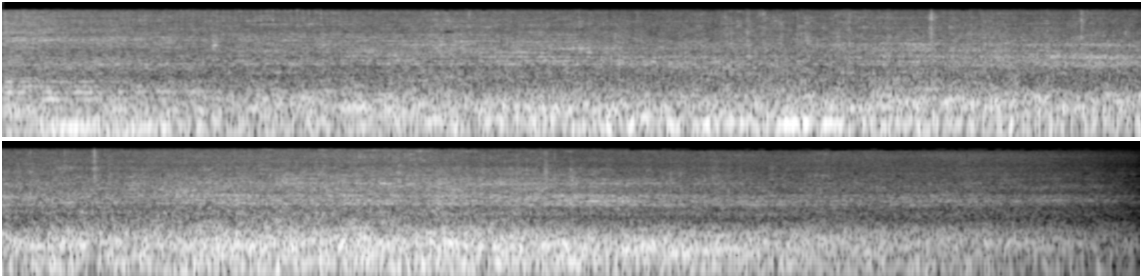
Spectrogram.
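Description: A train of vintage passenger coaches rolling past: a steady rumble of steel wheels on the rails that fades away over the last couple of seconds.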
